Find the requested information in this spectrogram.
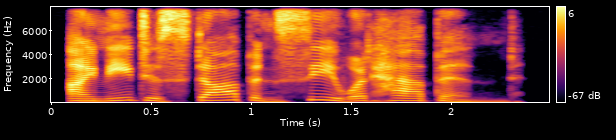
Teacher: Need has the long e. Stop has the ah. Happened has the short a and the uh.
